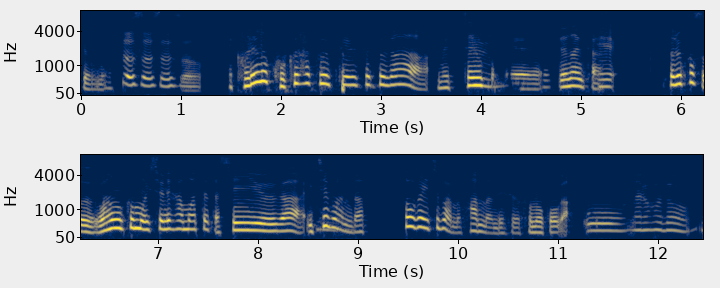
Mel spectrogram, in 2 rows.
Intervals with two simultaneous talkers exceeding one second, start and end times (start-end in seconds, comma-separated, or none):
none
